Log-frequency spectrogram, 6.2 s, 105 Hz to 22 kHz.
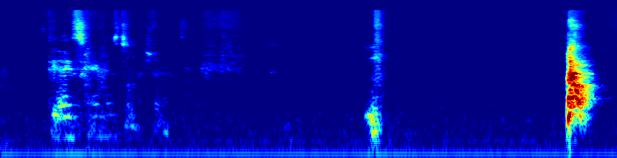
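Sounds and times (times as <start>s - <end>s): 
speech: 0.5s - 1.8s
dog barking: 5.7s - 6.1s.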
